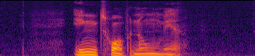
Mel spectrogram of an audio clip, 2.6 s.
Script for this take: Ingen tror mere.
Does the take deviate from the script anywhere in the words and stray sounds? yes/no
yes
